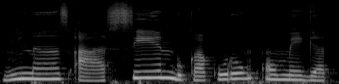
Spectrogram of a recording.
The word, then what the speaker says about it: omega: Omega itu yang W tapi bentuknya bukan W ya, itu adalah omega bacanya.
